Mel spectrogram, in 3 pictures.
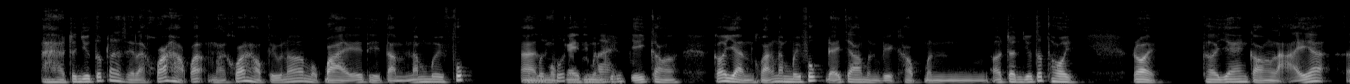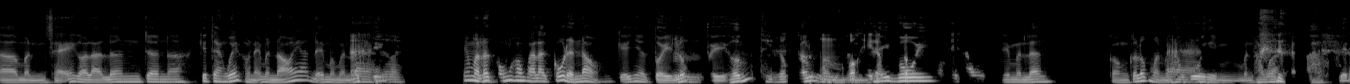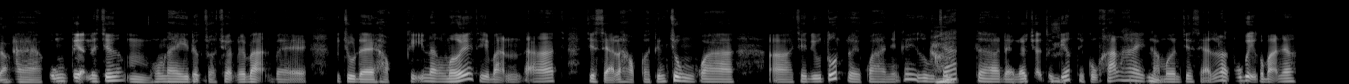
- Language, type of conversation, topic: Vietnamese, podcast, Bạn đã từng học một kỹ năng mới qua mạng chưa, và bạn có thể kể đôi chút về trải nghiệm đó không?
- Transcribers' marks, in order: other background noise; tapping; laugh; in English: "room"; laughing while speaking: "Ừ"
